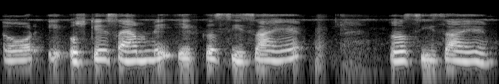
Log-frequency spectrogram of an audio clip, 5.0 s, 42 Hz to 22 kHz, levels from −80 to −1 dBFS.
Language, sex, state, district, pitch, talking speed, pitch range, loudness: Hindi, female, Punjab, Kapurthala, 235 Hz, 110 wpm, 215-265 Hz, -19 LUFS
